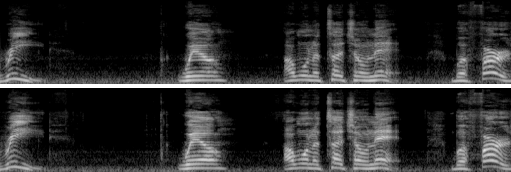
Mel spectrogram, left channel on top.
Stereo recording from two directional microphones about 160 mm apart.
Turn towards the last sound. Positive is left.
turn(degrees=0)  # may be behind; listen again after turning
